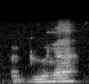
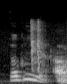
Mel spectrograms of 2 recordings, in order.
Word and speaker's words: Oguna: Aguna? Did I pronounce that correctly? Did I? No. Oguna, yes.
